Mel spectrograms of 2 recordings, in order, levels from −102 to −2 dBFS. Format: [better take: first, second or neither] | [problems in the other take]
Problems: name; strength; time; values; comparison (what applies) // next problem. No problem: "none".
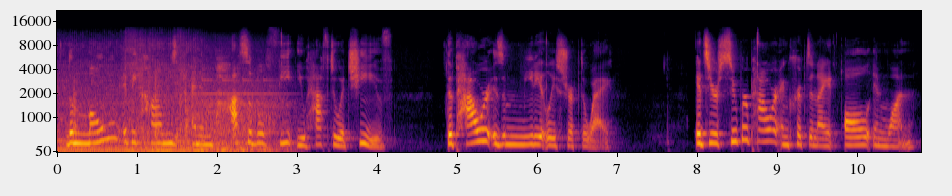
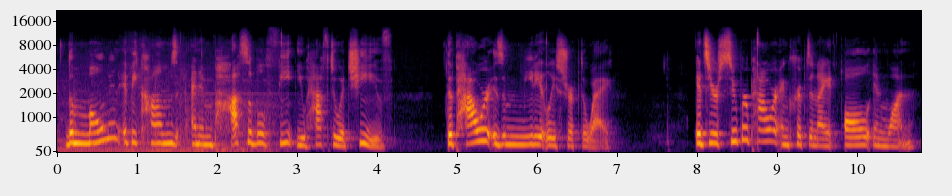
second | traffic noise; loud; until 2.5 s; 7 dB below the speech; faint in the second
